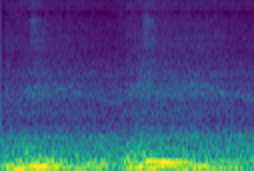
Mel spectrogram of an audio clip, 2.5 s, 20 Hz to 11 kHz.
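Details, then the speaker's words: 2018 lifted Ford truck with 3.5 EcoBoost, running: two smooth throttle blips rise and fall cleanly, no rattle or tapping from the engine front, quiet and healthy. "hear me hit the gas quiet as a mouse right now just saying"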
